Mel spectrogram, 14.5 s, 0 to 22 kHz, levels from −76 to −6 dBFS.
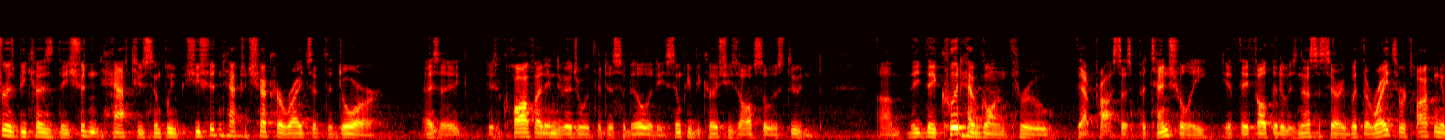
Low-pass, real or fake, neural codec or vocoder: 7.2 kHz; fake; codec, 16 kHz, 16 kbps, FreqCodec, larger model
